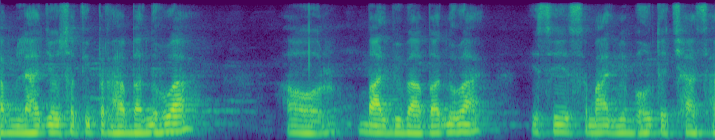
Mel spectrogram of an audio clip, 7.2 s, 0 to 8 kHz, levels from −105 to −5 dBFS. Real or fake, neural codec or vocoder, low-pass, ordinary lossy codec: real; none; 7.2 kHz; none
